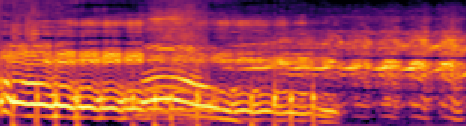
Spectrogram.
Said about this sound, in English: Do you hear that? Like, do you hear that galloping? Is that my prince?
